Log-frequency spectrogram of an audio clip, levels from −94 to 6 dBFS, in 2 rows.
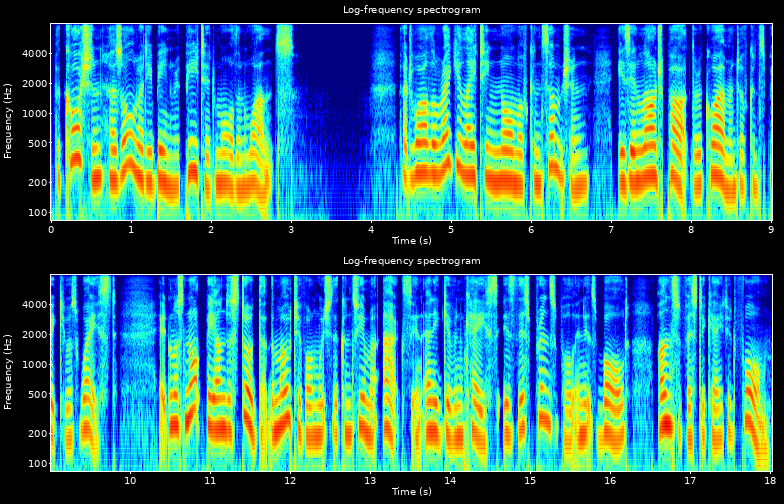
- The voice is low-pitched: No, high, 215 Hz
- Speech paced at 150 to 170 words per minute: Yes, average, 165 wpm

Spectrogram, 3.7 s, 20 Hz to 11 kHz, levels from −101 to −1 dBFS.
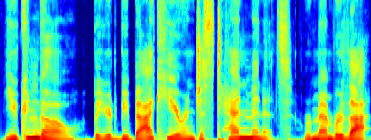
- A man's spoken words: No, female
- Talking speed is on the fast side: Yes, fast, 240 wpm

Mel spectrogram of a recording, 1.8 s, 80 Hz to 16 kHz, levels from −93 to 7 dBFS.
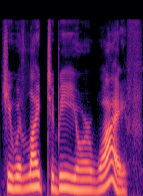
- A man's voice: No, female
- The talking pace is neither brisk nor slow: No, fast, 235 wpm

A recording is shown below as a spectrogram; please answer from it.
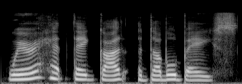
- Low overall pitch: No, high, 225 Hz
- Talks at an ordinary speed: Yes, average, 175 wpm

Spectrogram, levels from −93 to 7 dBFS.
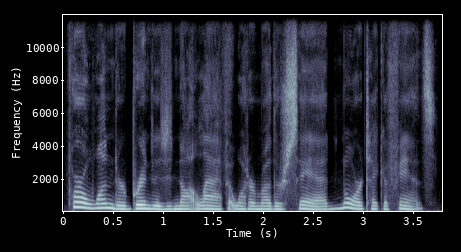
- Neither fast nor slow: No, fast, 235 wpm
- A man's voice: No, female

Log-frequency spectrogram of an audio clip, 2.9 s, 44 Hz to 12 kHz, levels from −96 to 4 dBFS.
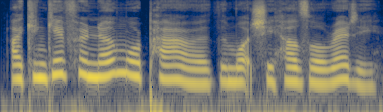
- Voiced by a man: No, female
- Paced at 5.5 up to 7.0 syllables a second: Yes, 5.6 syllables/s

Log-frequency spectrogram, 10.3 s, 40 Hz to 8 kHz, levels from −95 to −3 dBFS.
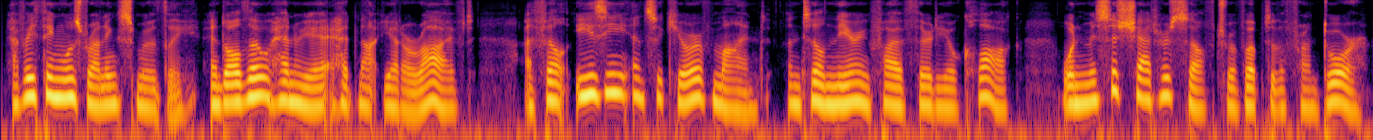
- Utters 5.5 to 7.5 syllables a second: Yes, 5.6 syllables/s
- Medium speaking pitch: Yes, medium, 160 Hz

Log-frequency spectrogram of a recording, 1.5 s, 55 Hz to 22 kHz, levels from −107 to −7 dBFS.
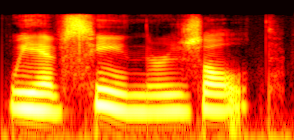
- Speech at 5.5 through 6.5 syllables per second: No, 5.0 syllables/s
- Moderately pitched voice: No, high, 205 Hz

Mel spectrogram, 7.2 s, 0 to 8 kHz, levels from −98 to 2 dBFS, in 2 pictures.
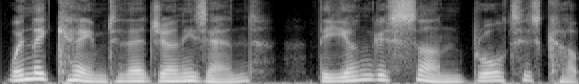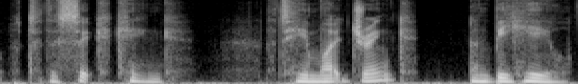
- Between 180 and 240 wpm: Yes, average, 200 wpm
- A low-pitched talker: Yes, low, 120 Hz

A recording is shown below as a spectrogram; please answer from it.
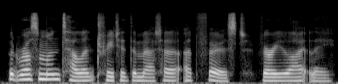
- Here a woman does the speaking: Yes, female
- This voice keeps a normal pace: Yes, average, 175 wpm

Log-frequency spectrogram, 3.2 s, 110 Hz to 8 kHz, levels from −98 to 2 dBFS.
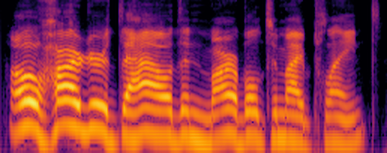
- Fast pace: No, average, 150 wpm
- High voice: No, medium, 180 Hz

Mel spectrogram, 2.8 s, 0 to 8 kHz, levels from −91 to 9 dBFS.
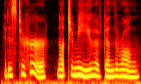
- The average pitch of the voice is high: Yes, high, 200 Hz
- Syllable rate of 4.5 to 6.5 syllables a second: Yes, 4.8 syllables/s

